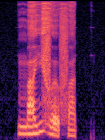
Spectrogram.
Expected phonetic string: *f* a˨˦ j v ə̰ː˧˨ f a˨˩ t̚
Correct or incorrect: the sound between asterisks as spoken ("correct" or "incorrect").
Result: incorrect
